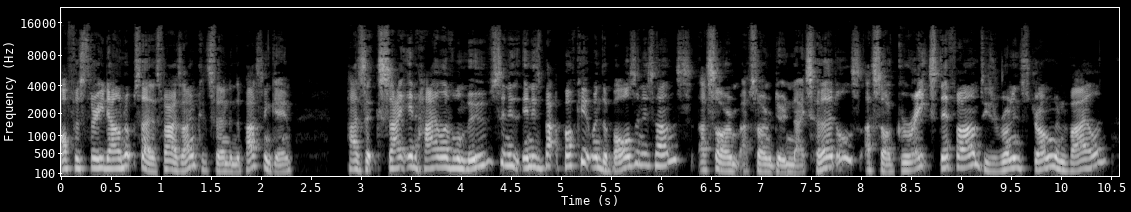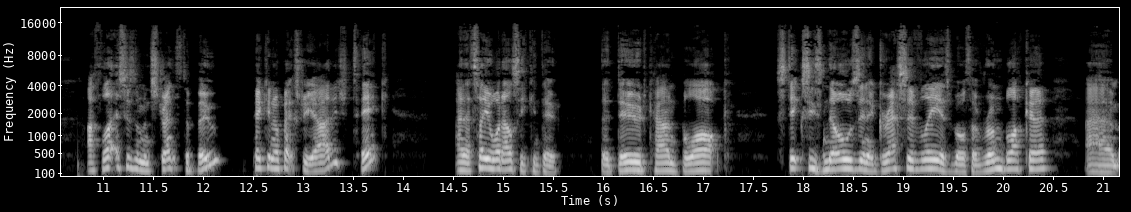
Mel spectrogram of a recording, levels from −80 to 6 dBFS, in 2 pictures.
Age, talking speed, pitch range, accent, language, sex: 10-29, 230 wpm, 150-205 Hz, British, English, male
